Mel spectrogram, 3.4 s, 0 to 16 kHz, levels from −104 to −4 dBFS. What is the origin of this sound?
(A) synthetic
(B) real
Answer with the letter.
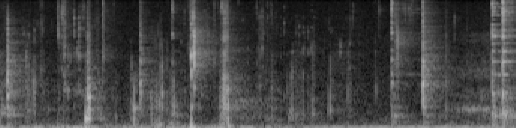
B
